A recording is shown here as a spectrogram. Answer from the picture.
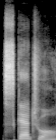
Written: schedule

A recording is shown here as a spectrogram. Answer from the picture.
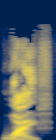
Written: wife

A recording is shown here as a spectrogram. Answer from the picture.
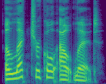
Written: electrical outlet

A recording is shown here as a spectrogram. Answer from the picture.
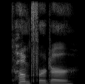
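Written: comforter

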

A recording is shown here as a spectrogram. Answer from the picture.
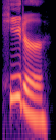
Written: heater

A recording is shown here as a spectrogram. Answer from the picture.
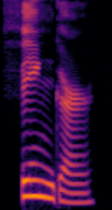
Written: finger

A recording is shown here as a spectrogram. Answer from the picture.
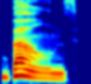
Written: bones

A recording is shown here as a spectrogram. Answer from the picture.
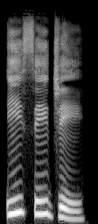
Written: ECG

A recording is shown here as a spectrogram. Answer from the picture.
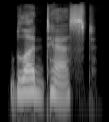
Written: blood test

